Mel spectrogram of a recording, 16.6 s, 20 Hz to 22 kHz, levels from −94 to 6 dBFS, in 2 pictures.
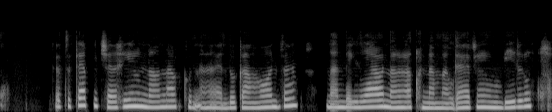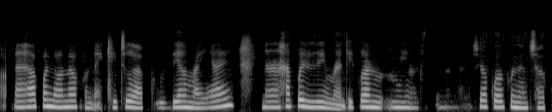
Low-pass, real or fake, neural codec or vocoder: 7.2 kHz; fake; codec, 16 kHz, 1 kbps, FunCodec, trained on LibriTTS, 50 frames a second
